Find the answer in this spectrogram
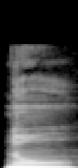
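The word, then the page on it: nou: tone 2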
